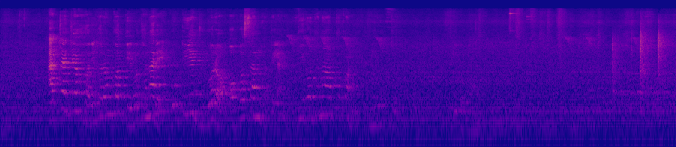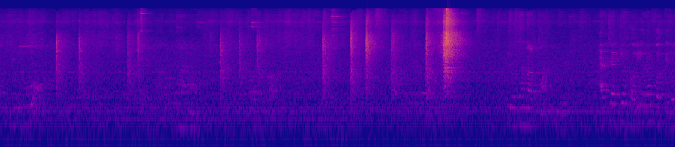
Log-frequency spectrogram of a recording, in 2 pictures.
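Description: A middle-aged woman reads aloud clearly.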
